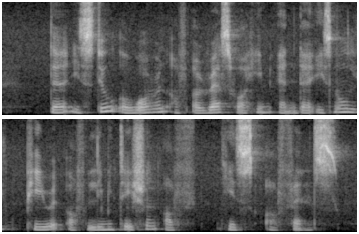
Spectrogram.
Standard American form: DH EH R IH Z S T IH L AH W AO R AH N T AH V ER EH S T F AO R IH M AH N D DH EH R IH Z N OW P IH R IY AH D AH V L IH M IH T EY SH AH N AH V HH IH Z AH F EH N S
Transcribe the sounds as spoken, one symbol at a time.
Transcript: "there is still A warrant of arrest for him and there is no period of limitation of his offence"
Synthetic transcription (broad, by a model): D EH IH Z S T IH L AH W AO R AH N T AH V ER EH S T F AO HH IH M AH N D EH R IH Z N OW P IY R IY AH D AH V L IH M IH T EY SH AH N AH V HH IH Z AH F EH N S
